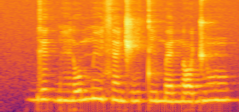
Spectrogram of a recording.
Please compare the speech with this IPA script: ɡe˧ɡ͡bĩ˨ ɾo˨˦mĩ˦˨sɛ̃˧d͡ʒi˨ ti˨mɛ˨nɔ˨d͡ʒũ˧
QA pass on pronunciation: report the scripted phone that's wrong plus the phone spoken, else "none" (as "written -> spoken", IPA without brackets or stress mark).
none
